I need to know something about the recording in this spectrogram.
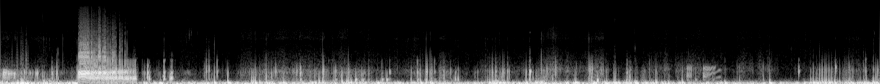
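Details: Hunger borborygmi from an empty stomach after exercising while hungry and feeling unwell; described as a good hungry stomach sound.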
